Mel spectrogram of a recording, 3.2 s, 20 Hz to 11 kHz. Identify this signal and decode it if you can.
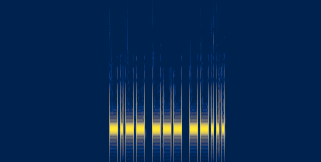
Morse code, heard as a keyed tone, about 46 wpm, 700 Hz. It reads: YO7
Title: Callsign Prefixes for Top 25 DXCC - 45wpm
